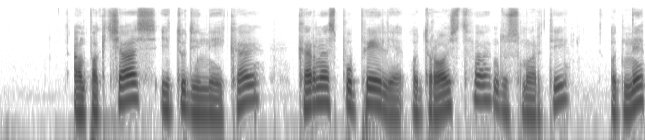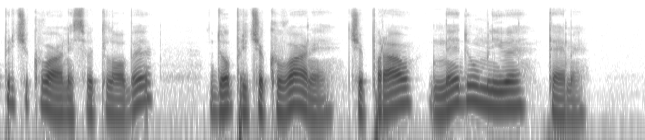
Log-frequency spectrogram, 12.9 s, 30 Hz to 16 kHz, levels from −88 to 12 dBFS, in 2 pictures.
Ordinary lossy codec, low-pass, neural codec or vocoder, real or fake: AAC, 96 kbps; 10.8 kHz; none; real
